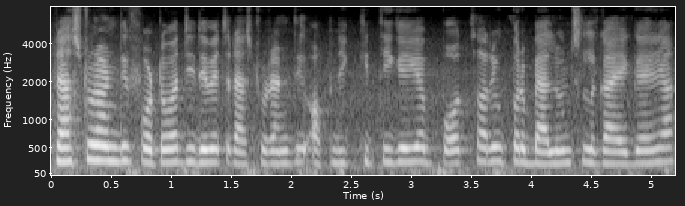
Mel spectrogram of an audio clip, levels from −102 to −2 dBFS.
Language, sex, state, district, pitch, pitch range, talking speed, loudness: Punjabi, female, Punjab, Kapurthala, 240 Hz, 225-250 Hz, 220 wpm, -20 LUFS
